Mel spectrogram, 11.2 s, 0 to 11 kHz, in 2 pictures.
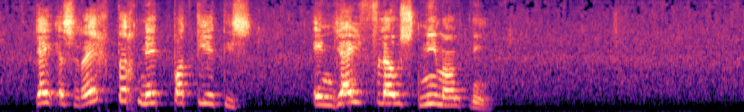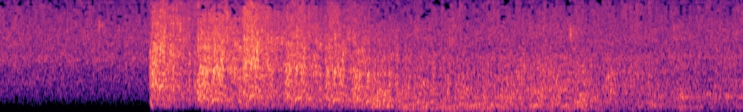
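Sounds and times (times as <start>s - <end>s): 
heavy rain pouring: 0.0s - 11.1s
speech: 0.3s - 3.8s
thunder rumbling: 6.7s - 11.1s.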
